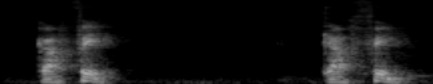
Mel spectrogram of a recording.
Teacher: Otra palabra aguda con el acento en la última sílaba terminada en vocal. En este caso una E.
